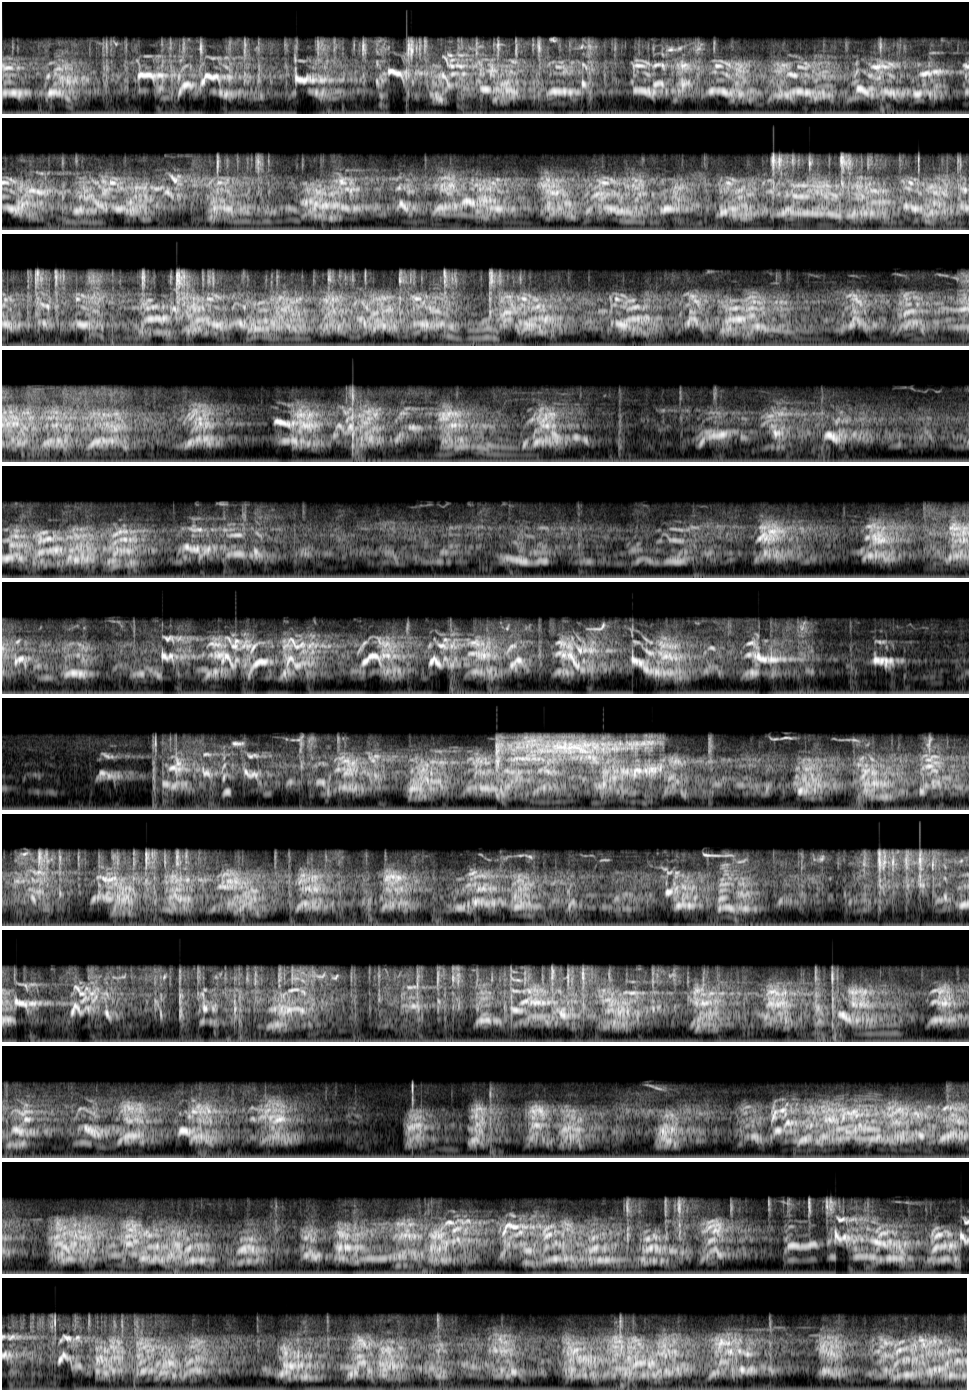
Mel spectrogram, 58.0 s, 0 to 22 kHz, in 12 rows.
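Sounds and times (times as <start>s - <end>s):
dogs barking and yipping: 0.0s - 58.0s.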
